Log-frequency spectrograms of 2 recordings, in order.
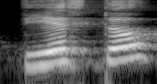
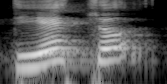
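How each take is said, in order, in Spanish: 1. La S antes de la T se pronuncia claramente. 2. La S antes de la T suena como una H.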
